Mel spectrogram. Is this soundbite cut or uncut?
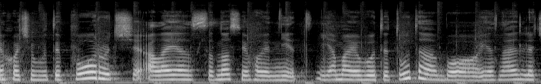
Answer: uncut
